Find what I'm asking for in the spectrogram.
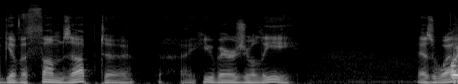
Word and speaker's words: Hubert: And if you're really into French, the H is silent. So it's Hubert.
